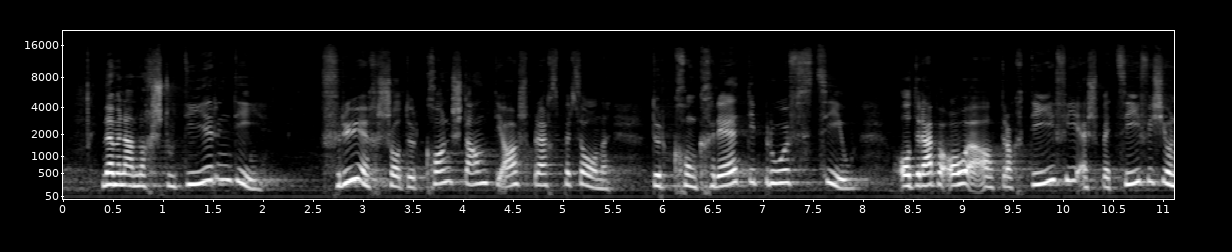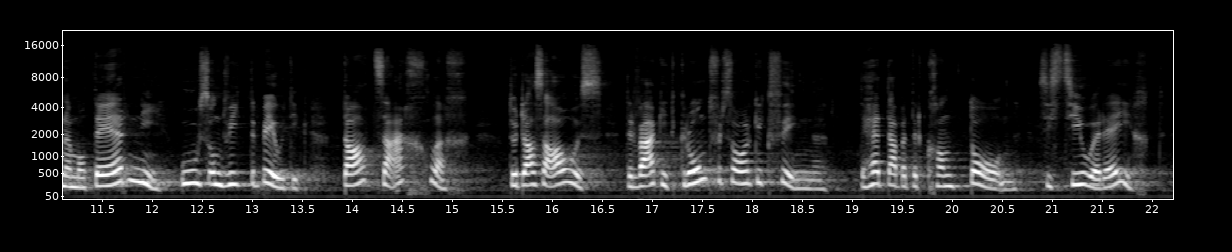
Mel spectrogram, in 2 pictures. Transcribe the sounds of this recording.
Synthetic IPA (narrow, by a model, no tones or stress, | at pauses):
ʋɛmənæmləχʃtud̥iːəɾənd̥̪i | fɾyəχʃod̥ʊɾkʰɔnʃtɑntiʔɑːʃpɾæχspʰɛɾsoːnə | d̥ʊɾkʰɔŋkʰɾeːtipruəfst͡siːl | ʔɔd̪əɾæbəʔɔʊə̰ʔɑt̪ɾɑktiːfiə̰ʃpɛt͡siːfiʃiʊndəmɔdɛɾniuːsʊndvitəɾbɪldik | tɑːtsæ̰χləχ | d̥ʊɾd̥ɑːsɑləsd̥əɾvæːɡitɡ̥ɾʊntfɛɾsɔɾɡiɡfɪŋːə | d̥ɛɦɛtæbəd̥əɾkʰɑntoːnsist͡siːlɛɾɛɪχt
